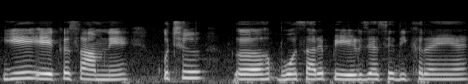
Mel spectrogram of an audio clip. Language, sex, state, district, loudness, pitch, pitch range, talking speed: Hindi, female, Punjab, Pathankot, -15 LUFS, 240 Hz, 235-255 Hz, 155 wpm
